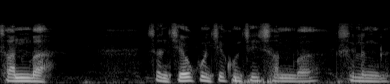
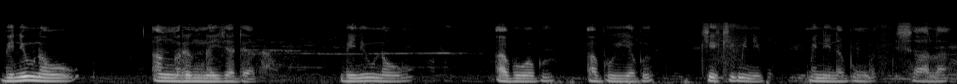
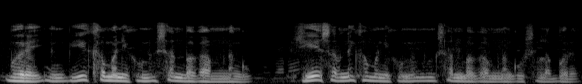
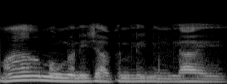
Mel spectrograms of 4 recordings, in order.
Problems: constant background noise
